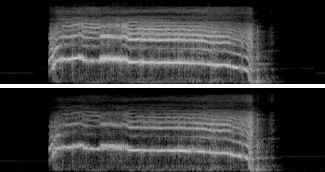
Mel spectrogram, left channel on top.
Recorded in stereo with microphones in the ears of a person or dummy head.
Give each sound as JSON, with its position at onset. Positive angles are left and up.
{"t": 0.5, "sound": "a scream", "side_deg": 75, "distance_m": 1.3}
